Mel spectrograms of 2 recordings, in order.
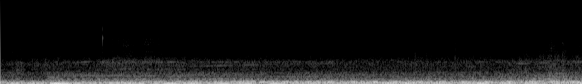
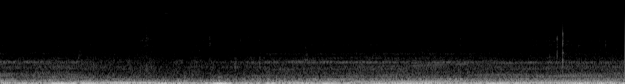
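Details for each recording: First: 10-year-old 2014 Ford Fiesta Ambiente 1.4 Duratec cruising on worn old tyres before switching to Radar Dimax Sprint; steady low roar under the cabin, no tick or knock. Tyre road noise roar; balancing was initially suspected. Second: 2014 Ford Fiesta Ambiente 1.4 Duratec on the first drive with new Radar Dimax Sprint 195/50 R15 tyres: a smooth, low, steady road rumble without the woo-woo noise the old tyres made; the tyres run quietly.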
